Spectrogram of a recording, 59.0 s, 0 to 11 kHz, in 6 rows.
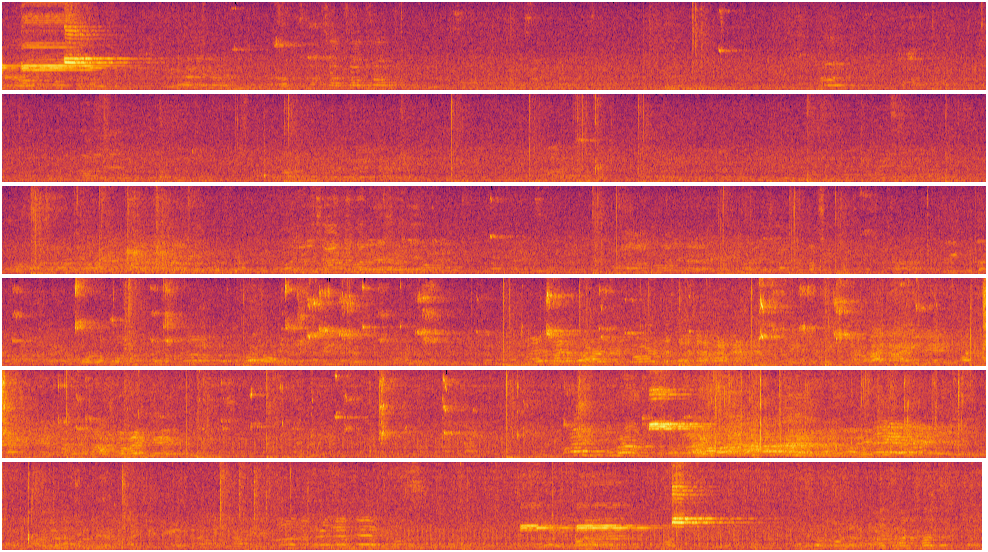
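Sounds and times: players calling out: 29.6s - 58.8s.

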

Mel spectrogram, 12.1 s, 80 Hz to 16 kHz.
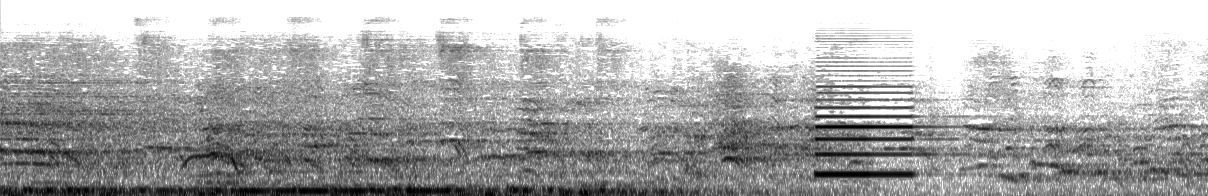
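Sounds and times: crowd voices: 0.0s - 12.0s
electronic timing buzzer tone: 8.2s - 9.2s.

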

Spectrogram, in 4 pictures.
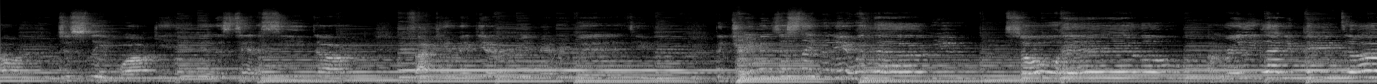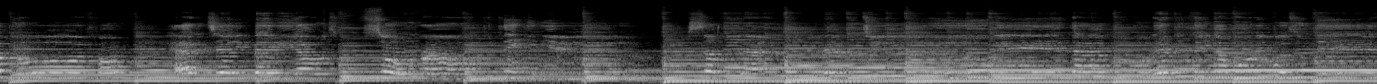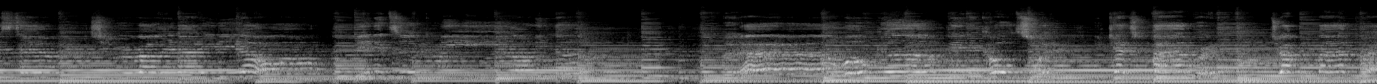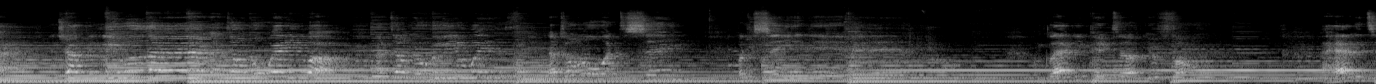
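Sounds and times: acoustic guitar strumming: 0.0s - 55.0s
man singing: 0.0s - 55.0s.

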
